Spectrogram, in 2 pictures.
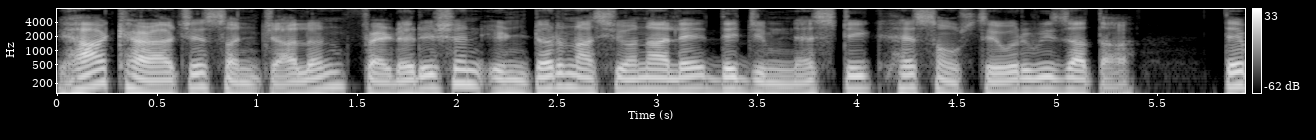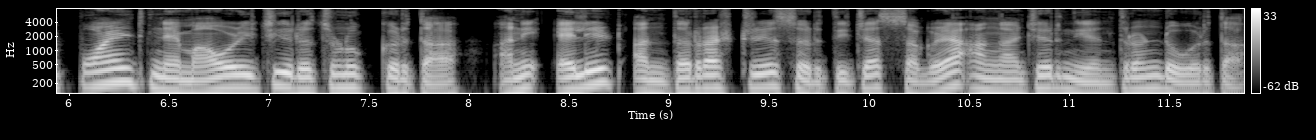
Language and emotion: Goan Konkani, neutral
